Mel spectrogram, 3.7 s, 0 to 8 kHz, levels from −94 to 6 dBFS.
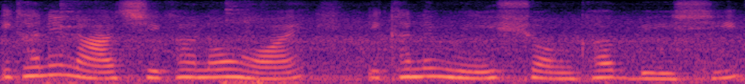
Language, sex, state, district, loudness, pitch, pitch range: Bengali, female, West Bengal, Jalpaiguri, -25 LUFS, 245 Hz, 220-265 Hz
